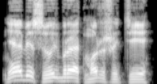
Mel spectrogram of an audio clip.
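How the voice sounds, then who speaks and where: A man's voice: mid-range voice, expressive, unhurried, a little mellow, no echo, clean studio sound, voice pushed up. A man reading an audiobook who voices a greedy, hypocritically pious factory manager, scolding and mocking the workers. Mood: scornful. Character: pompous sanctimonious male factory manager, greedy. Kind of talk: audiobook character voice.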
